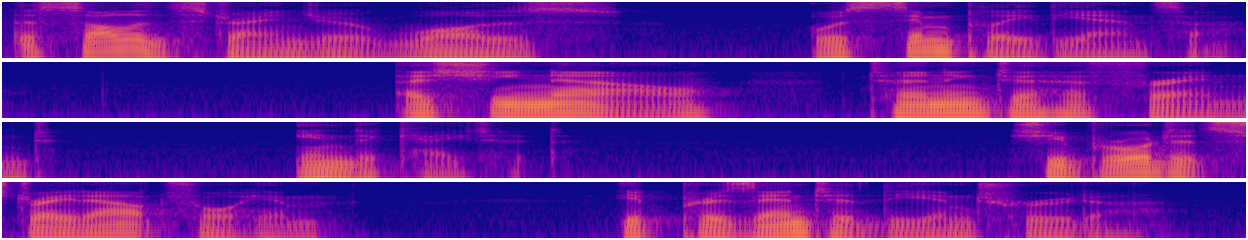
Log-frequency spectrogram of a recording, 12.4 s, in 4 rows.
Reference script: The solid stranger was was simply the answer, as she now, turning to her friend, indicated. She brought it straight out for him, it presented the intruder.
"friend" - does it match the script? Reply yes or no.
yes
